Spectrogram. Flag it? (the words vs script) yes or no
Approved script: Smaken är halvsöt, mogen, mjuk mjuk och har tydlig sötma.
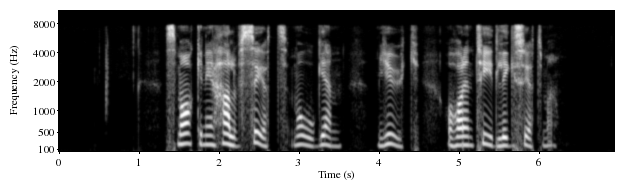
yes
